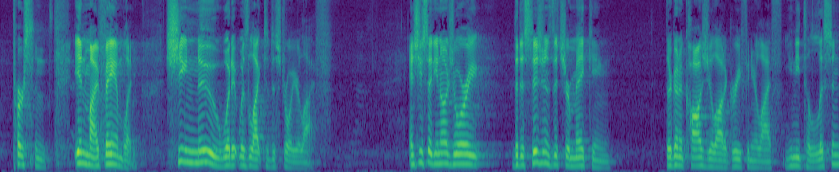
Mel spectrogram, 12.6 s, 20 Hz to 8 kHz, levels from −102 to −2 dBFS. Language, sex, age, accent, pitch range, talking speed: English, male, 40-59, American, 150-200 Hz, 195 wpm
